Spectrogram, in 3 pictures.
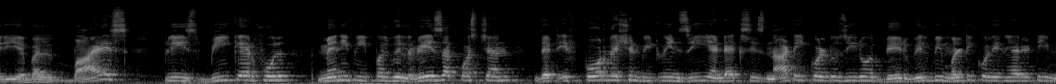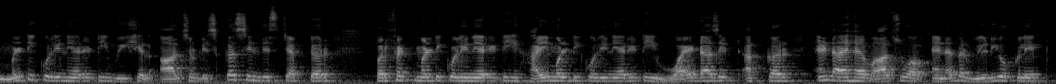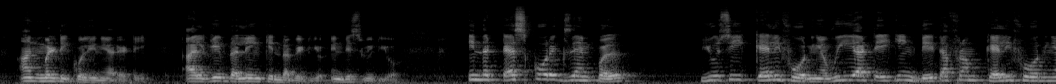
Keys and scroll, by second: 22.1 Down.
